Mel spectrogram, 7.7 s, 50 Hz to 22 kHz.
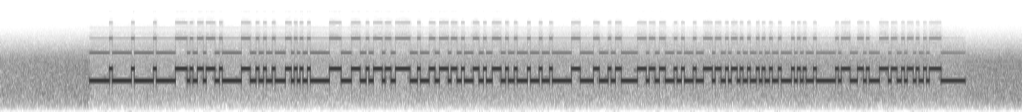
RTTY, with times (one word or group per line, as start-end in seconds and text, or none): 1.8-2.8 N4ON
3.0-3.3 TU
3.5-4.8 UA1MCV
4.9-5.3 CQ
5.4-6.6 DJ6ZG
6.8-7.1 DE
